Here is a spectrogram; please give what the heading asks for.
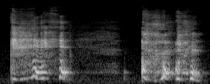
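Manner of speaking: high burst of laughter; loud laugh. Real, not acted. Laughs at own confession.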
